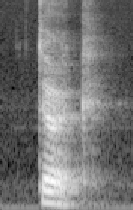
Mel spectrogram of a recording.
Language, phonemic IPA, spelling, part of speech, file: Dutch, /tʏrk/, Turk, noun, Nl-Turk.ogg
- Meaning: a Turkish person, a Turk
